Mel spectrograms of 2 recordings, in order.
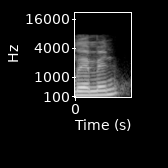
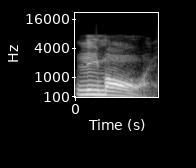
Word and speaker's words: Lemon: of Buzz about Don limon's appearance at the UTA party so let's highlight some of these Dynamics on Fox News Carlson intentionally mispronounces the name of Don Lemon he calls him leemon all right he's been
